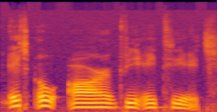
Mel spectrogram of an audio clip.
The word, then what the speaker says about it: Horvath: yeah he's the duke collectible whatever i forget it's spelled h-o-r-v-a-t-h yeah horvath yeah i and i love the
